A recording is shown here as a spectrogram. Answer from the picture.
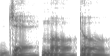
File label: "jemoto", concat syllables; Affixing experiment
